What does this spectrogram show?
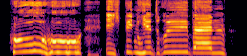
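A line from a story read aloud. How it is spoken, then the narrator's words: Calling out. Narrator (German): ruft Frau Lütchen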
